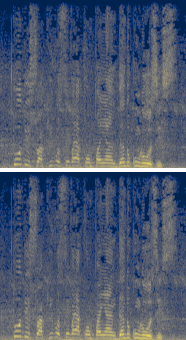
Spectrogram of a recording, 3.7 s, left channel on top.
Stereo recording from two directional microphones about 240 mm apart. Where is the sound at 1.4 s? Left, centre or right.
Right.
